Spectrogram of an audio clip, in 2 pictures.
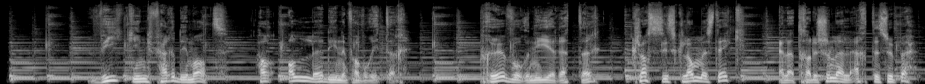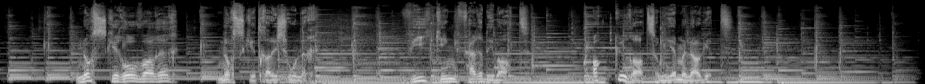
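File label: Norwegian commercial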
